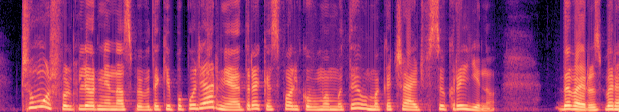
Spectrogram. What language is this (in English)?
Ukrainian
